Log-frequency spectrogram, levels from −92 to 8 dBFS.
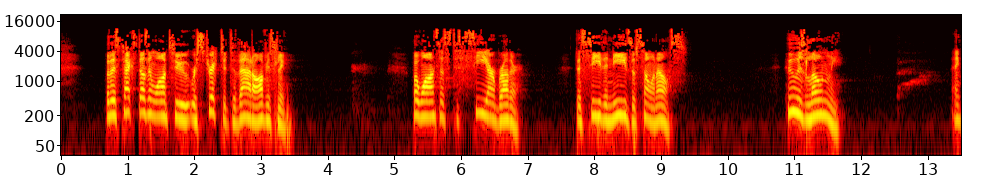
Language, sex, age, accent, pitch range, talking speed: English, male, 30-49, American, 155-210 Hz, 130 wpm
